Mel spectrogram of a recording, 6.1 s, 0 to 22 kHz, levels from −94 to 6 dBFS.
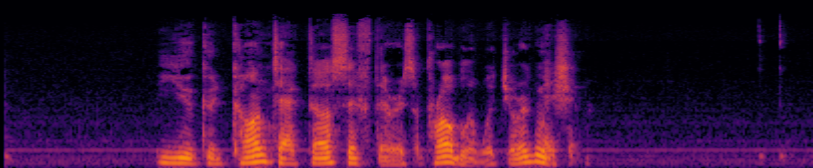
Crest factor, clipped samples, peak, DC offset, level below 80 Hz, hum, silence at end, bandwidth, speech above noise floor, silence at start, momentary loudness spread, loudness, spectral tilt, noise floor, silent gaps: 22 dB; under 0.1%; -4 dBFS; under 0.1%; -62 dBFS; none; 0.25 s; 15 kHz; 35 dB; 0.05 s; 9 LU; -25 LUFS; -5.5 dB/octave; -59 dBFS; none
